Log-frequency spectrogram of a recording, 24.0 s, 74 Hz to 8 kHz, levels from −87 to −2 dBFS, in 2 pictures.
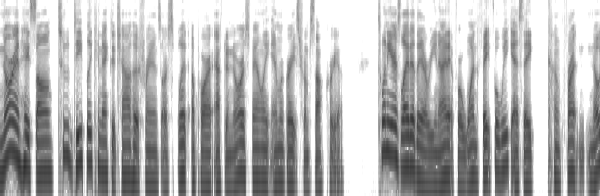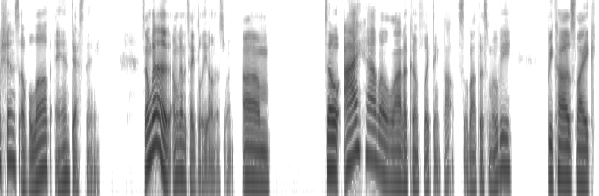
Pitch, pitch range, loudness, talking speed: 120 Hz, 110-145 Hz, -30 LUFS, 160 wpm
